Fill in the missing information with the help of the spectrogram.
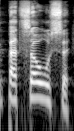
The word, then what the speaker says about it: Pat Sauce: Oh, c'était Pat Sauce et son excellente chanson Jésus. Une chanson où il faut se concentrer pour bien prononcer son nom. Pat comme dans Patrick. Sauce. Rigueur!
